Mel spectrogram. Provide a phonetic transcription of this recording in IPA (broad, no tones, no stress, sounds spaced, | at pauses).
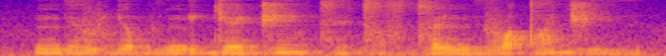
ɲ ɛ̤ v ʎ ɐ b e̤ ɲ ɛ ɟ e d͡ʒ i ʎ t͡s e̤ d͡z ɛ̤ sˤ d͡z ɜ ɲ e̤ v ɐ tˤ e̤ d͡ʒ i̤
